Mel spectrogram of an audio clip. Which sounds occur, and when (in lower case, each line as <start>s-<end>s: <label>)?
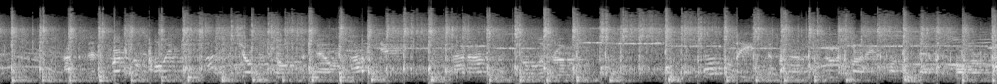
0.0s-9.9s: music
0.6s-4.0s: man speaking
4.4s-5.8s: man speaking
7.0s-9.9s: man speaking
